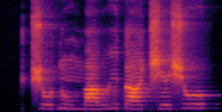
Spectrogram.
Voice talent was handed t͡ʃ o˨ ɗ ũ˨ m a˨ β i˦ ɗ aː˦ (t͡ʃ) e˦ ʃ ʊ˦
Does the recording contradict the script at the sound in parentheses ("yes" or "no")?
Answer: no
